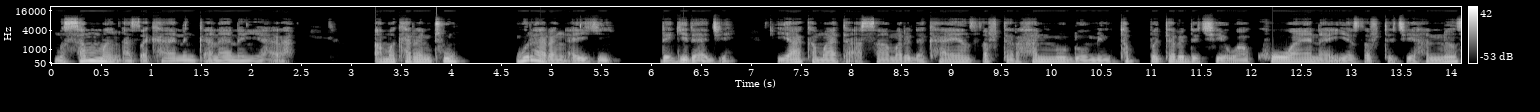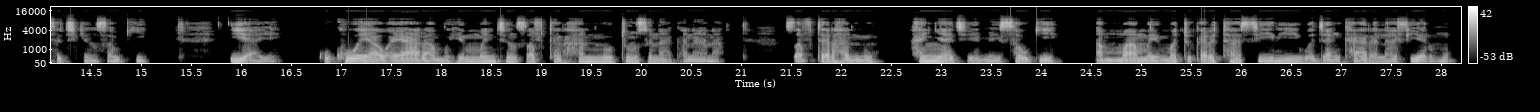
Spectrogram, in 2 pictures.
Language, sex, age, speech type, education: Hausa, male, 30-45, spontaneous, primary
